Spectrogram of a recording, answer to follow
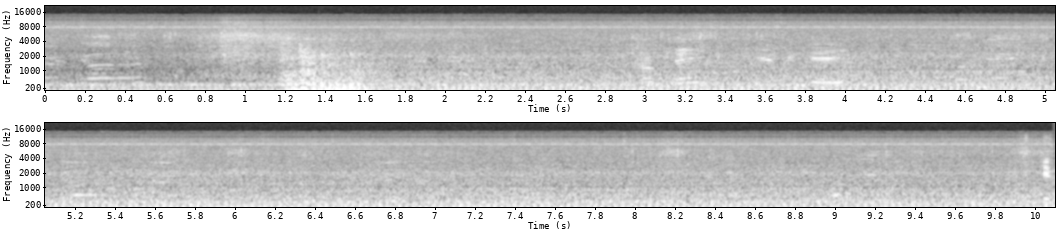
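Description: The submarine's engine running with a steady low hum. About a second in it rises in a brief loud surge as the boat goes into slow reverse, then runs on as a louder, steady low rumble.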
